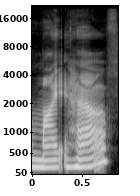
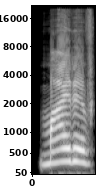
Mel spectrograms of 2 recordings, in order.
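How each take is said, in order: First: Both words are said fully and separately. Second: The words are run together with "have" reduced. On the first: "for might have" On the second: "can be very difficult to hear"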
